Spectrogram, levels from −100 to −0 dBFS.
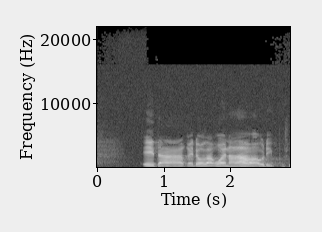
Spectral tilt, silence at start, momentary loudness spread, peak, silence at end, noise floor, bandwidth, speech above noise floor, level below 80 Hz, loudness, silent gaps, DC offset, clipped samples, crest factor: -4 dB/octave; 0 s; 7 LU; -6 dBFS; 0 s; -53 dBFS; over 20 kHz; 28 dB; -80 dBFS; -24 LUFS; none; under 0.1%; under 0.1%; 18 dB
